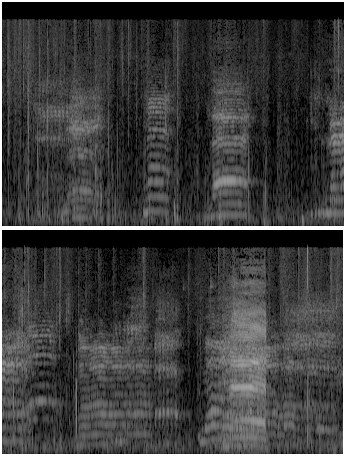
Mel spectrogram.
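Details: Sheep bleat repeatedly, several animals overlapping in wavering, nasal calls of varied pitch, some short and some drawn out, ending with a loud strained bleat.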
